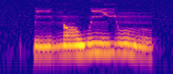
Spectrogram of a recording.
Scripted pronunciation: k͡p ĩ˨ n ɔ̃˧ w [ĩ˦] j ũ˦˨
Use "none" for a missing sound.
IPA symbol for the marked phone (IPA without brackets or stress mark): ĩ˦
